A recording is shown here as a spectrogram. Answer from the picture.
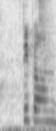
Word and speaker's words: Deep Ellum: How do you pronounce that? Deep Ellum.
